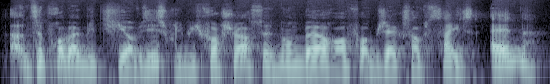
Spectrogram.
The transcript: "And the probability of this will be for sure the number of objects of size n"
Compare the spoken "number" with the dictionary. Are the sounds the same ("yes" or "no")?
no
